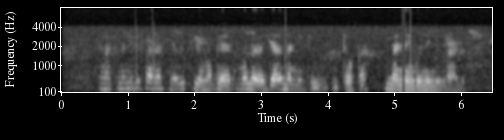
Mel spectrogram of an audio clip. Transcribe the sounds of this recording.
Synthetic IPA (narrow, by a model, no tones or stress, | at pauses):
ŋat͡ʃmaniɡifaɾasɲalotɪomabɛrmɔlɔjɔdjarmaniɡitɔka | maneŋɡonenimalo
